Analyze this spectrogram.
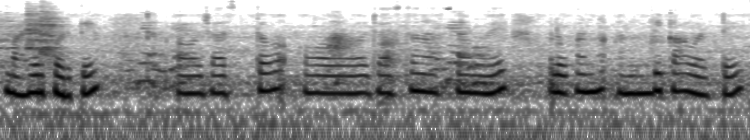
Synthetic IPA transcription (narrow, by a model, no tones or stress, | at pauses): baɦeɾpəɽt̪e | d͡zast̪ə | d͡zast̪ənasljamuɭe | lokãnːaanənd̪ʱikaʋaɽt̪e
